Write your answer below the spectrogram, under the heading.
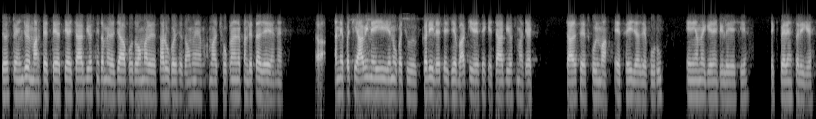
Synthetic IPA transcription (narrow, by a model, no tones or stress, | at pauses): d͡ʒəsʈɛ̃ɲd͡ʒojmaʈet̪eət̪jaɾet͡ʃaɾd̪iʋəsnit̪əmeɾəd͡ʒaːpot̪oəmaɾesaɾũpəɽʃet̪oəmeəmaɾat͡ʃʰokɾanepəɳlet̪ad͡ʒaieəne | ə̰nepət͡ʃʰiaʋineienũpət͡ʃʰĩkəɾileʃed͡ʒebakiɾɛʃeket͡ʃaɾd̪iʋəsmãd͡ʒ̪ja | t͡ʃalʃeskulmãet̪ʰəid͡ʒaʃepuɾũ | eniɦəmeɡɛɾə̃ɳʈiləjet͡ʃʰie | ekspeɾjə̃nst̪əɾike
